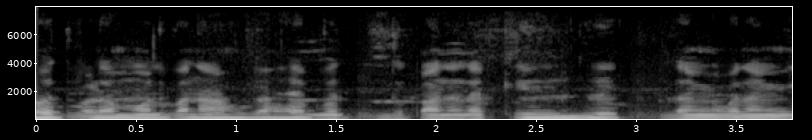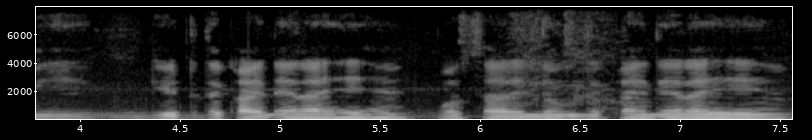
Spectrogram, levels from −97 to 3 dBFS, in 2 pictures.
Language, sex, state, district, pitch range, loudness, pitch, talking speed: Hindi, male, Chhattisgarh, Bilaspur, 115-125 Hz, -34 LUFS, 120 Hz, 175 wpm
